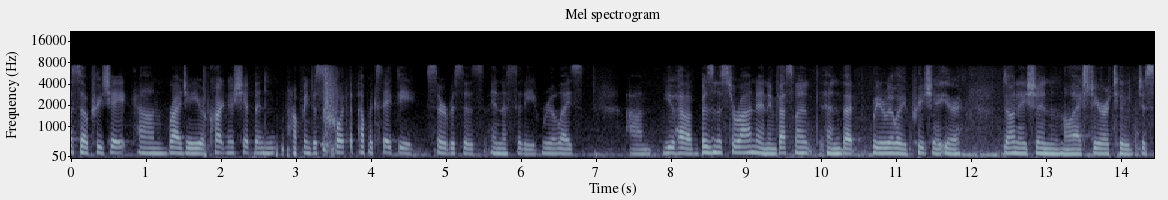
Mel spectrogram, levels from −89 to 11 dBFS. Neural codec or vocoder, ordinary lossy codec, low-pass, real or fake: codec, 16 kHz, 1 kbps, X-Codec, HuBERT features, trained on balanced general audio; MP3, 64 kbps; 7.2 kHz; fake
